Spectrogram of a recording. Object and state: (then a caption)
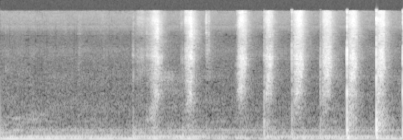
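Emery board nail file. Fingertips and nails are rubbed quickly across a grey emery board nail file held in the hands. After a quiet start with a low steady hum, eight bright, hissy scraping strokes follow in an uneven rhythm, each short and dry.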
